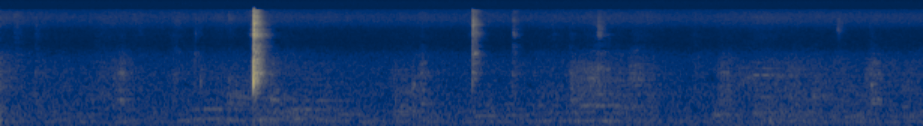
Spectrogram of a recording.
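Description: Spoon stirring a thick batter in a steel bowl, mostly quiet, with a sharp clink of the spoon against the bowl a little under two seconds in and a smaller one about three seconds in.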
